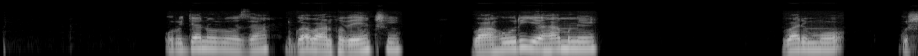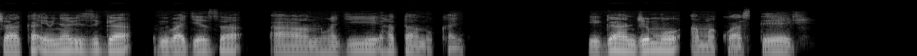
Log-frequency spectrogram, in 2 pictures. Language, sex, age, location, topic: Kinyarwanda, male, 25-35, Musanze, government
